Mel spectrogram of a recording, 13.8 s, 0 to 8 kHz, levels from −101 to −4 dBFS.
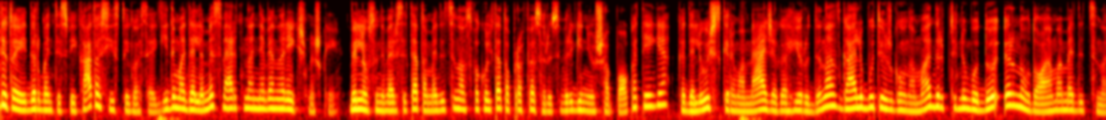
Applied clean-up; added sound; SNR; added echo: neural mask model Resemble Enhance denoiser.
